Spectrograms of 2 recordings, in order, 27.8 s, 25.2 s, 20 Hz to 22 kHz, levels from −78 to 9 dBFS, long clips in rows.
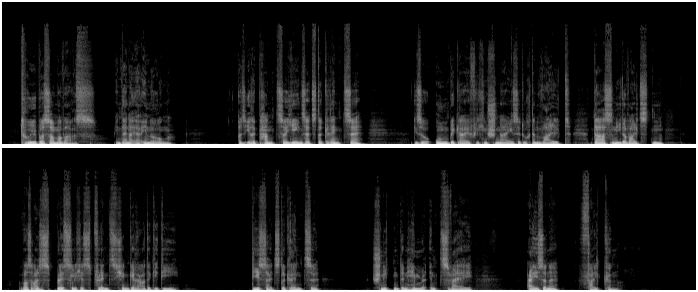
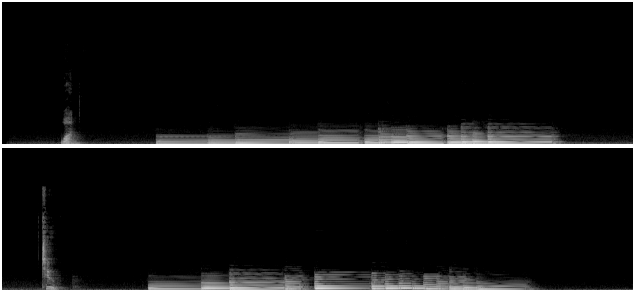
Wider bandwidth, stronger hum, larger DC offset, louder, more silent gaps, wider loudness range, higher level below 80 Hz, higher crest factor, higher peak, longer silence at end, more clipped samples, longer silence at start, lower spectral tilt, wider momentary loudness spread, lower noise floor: first, 18 kHz vs 8.8 kHz; neither; neither; about the same, -21 LUFS vs -19 LUFS; neither; second, 4 LU vs 17 LU; first, -44 dBFS vs -60 dBFS; about the same, 18 dB vs 18 dB; about the same, -2 dBFS vs -2 dBFS; second, 1.6 s vs 2.05 s; neither; second, 0.4 s vs 1.15 s; second, -6.5 dB/octave vs -8 dB/octave; second, 11 LU vs 15 LU; first, -85 dBFS vs -60 dBFS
